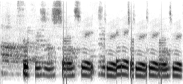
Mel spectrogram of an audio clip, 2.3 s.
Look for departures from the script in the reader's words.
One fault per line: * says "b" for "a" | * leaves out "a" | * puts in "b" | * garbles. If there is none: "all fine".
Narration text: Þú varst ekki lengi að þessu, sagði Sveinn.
* leaves out "varst ekki lengi"
* garbles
